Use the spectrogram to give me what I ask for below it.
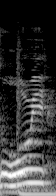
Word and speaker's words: Louis: My username is Louis #4. My name is spelled L-O-U-I-S, but everyone pronounces it as Louis, and I'm just like, no, it's Louis.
